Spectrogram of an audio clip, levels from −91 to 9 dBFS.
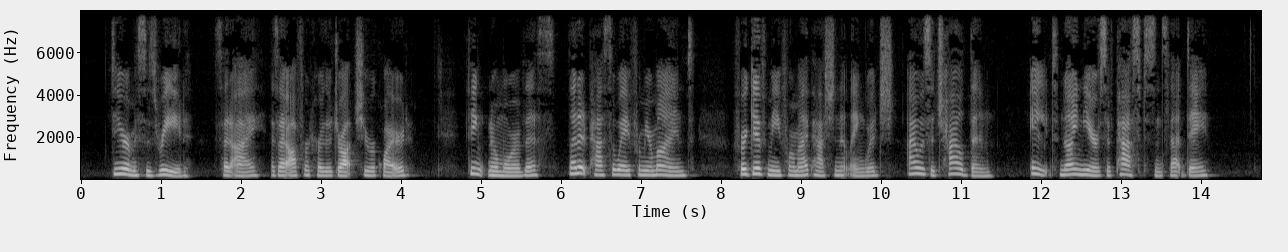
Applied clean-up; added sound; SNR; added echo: none; none; none; none.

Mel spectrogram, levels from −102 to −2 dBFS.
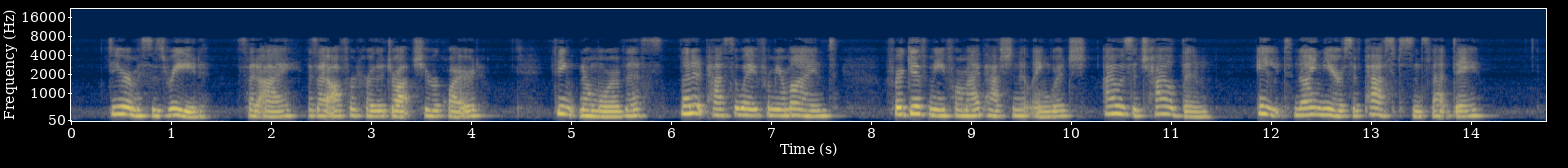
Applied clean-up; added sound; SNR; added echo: none; none; none; reverberation time 0.2 s.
